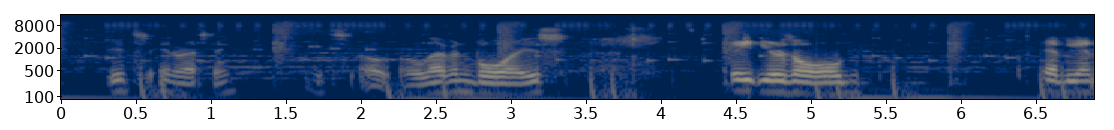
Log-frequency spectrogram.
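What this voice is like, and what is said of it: Usual voice. Nothing is said of it.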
